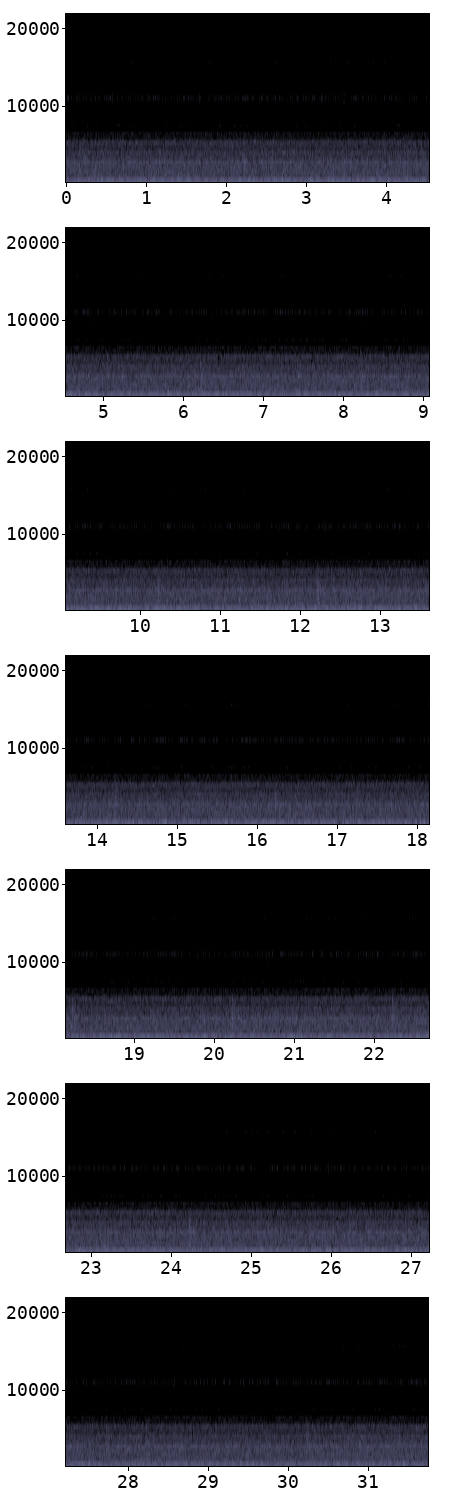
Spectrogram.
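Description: Faint steady hum with a thin hiss from the silent stretch of a VHS tape playing back: a single unchanging tone over an even background noise, with no music or voice.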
